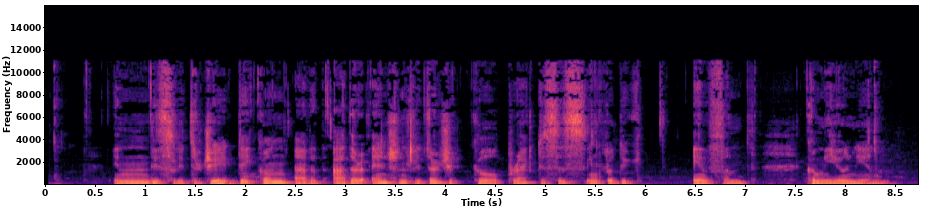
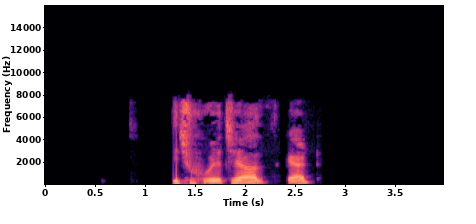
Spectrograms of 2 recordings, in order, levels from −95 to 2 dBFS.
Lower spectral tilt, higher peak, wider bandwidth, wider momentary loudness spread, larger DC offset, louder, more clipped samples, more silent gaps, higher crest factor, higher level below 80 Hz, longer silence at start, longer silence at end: about the same, -5 dB/octave vs -4.5 dB/octave; second, -8 dBFS vs -4 dBFS; first, 11.5 kHz vs 8.2 kHz; second, 8 LU vs 11 LU; neither; second, -28 LUFS vs -18 LUFS; neither; second, none vs 2.37-2.41 s; about the same, 20 dB vs 18 dB; first, -38 dBFS vs -56 dBFS; second, 0.1 s vs 1.3 s; second, 0.2 s vs 1.35 s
